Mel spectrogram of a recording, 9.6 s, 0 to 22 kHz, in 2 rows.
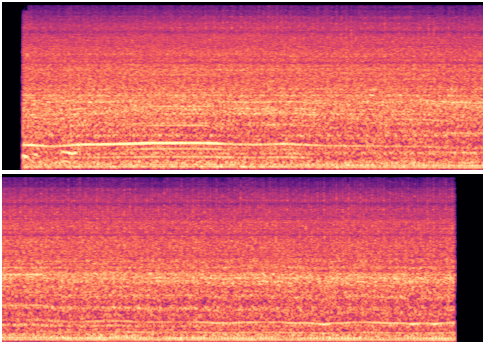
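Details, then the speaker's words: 2005 Mercedes W203 C180 Kompressor, M172 engine, at idle before timing chain repair: pitch wanders as revs jump around and engine nearly dies; timing chain had almost certainly jumped time, with engine management light on. "You can hear it almost dying in that video, and the RPMs were jumping around. It almost certainly had jumped time."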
